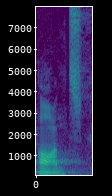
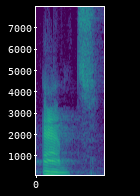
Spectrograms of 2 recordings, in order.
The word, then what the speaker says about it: aunt: For instance, I pronounce the opposites of uncle as aunt. I say my aunt. Out here you say my ant, which to me is an insect, which made me look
